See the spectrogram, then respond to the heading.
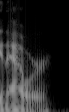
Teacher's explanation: Right, like we wouldn't say an hour, we say an hour because of that vowel sound at the beginning. Even though it's spelled with an H, it sounds like it starts with the vowel.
